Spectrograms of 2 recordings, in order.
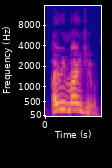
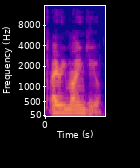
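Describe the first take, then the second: First: High, loud, indignant insistence; emphatic high-pitched warning; insistent police chief. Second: Said in the usual way. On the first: Acted. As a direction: pitch it way up and louder. Chief's line, redone higher and louder.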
